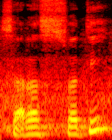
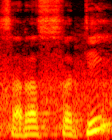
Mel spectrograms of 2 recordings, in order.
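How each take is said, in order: The two takes are said the same way.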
